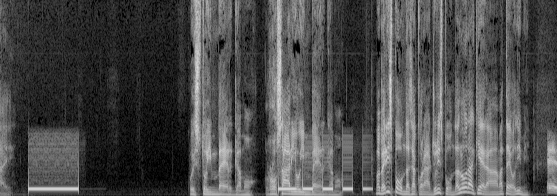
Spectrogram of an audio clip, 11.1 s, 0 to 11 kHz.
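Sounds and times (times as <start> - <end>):
telephone tone after a caller hangs up: 0.6 - 1.6, 5.6 - 7.4
speech: 3.8 - 6.9, 7.5 - 11.0.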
